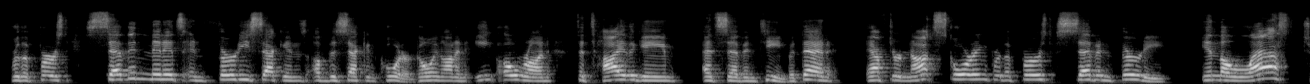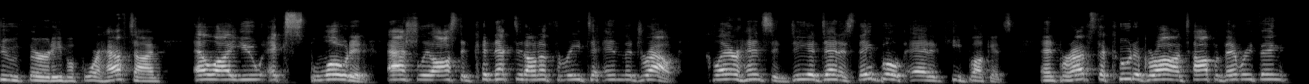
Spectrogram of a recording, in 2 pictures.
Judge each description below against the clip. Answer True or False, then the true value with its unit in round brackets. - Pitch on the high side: True (210 Hz)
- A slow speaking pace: False (160 wpm)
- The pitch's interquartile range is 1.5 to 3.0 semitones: False (3.7 semitones)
